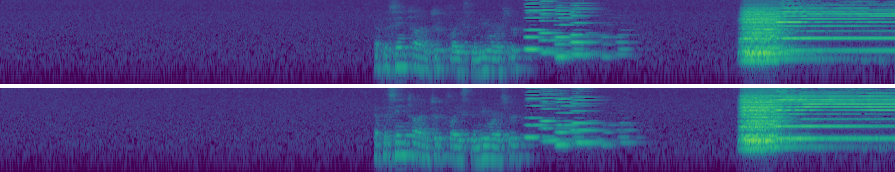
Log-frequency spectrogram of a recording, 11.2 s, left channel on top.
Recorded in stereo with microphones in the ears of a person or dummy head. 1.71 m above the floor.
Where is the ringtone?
45° left (ahead or behind), 2 m.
